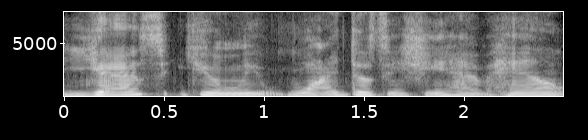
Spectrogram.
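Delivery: creepy, slow, scary, menacing tone. Retelling what the boss said after turning around: imitating the boss's scary tone. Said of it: "scary and looks at me".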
